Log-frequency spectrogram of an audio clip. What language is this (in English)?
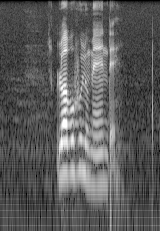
Swati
